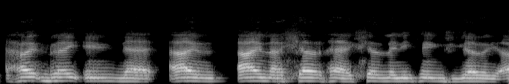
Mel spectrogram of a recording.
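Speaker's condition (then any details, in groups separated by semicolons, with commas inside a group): Moebius syndrome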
